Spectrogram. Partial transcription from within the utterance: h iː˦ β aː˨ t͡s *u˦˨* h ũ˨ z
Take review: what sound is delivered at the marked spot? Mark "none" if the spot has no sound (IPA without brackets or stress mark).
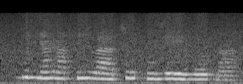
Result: u˦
